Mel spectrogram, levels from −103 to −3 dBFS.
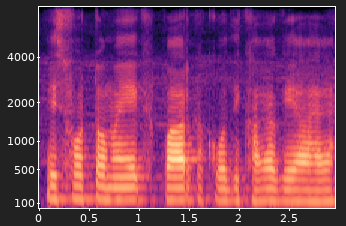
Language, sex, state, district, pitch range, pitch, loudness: Hindi, male, Delhi, New Delhi, 125-135 Hz, 135 Hz, -18 LUFS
